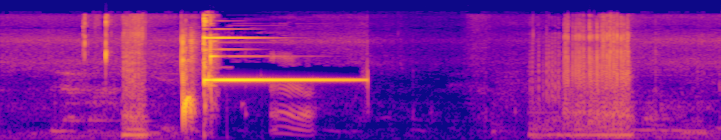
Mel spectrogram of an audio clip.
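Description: A phone ringtone goes off: a single sustained electronic tone rings clearly for under a second amid scattered clicks and handling sounds, with someone speaking briefly before and after.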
